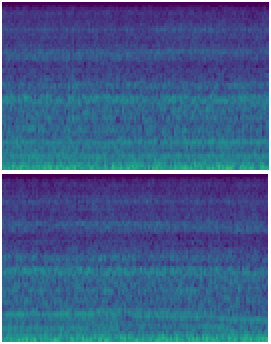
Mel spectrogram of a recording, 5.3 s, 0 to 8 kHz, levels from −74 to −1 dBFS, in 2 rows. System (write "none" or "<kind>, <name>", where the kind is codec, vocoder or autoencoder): autoencoder, DAC-VAE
